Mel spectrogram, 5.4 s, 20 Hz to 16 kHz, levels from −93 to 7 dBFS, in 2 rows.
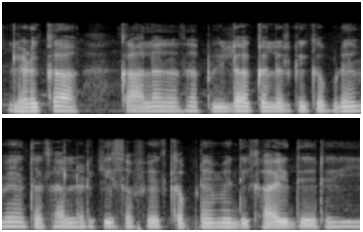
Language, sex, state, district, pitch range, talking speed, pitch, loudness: Hindi, male, Uttar Pradesh, Lalitpur, 120-140 Hz, 190 wpm, 130 Hz, -19 LUFS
